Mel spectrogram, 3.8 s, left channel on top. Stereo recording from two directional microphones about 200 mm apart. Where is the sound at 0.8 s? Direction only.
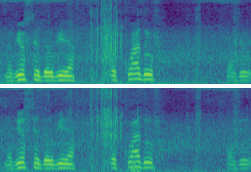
45° right (ahead or behind).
